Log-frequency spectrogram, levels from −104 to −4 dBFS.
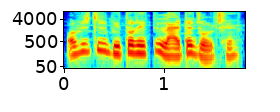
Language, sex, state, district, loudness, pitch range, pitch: Bengali, male, West Bengal, Cooch Behar, -18 LUFS, 135-190 Hz, 175 Hz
